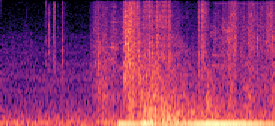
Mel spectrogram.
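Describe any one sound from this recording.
A large machine starts up with a loud, deep hum.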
